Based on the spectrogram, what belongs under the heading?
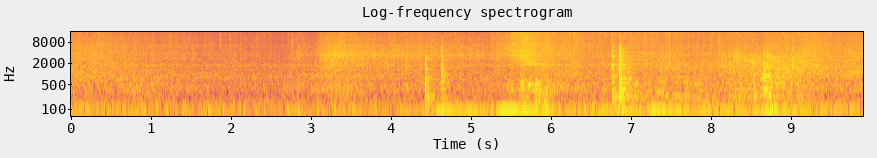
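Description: Omelette sizzling in a frying pan, the hiss growing louder about three seconds in, while a metal slotted spatula scrapes and knocks against the pan a few times, the sharpest knock about seven seconds in.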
